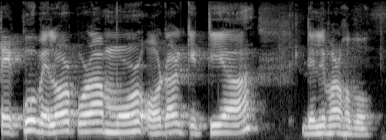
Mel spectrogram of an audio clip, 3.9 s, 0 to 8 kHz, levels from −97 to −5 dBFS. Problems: background sounds at intervals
